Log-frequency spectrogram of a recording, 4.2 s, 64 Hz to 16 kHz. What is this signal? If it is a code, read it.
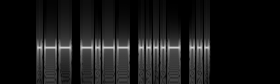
Morse code, heard as a keyed tone, about 22 wpm, 700 Hz. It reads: WY4S
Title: USA Call Signs - 4 Characters - Repeated 2x - 22wpm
